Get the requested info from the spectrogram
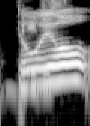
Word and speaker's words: Doyle: She rarely comes down, and her husband Dole. – Doyle. Just, what is Dole, his name? Dole. Can you spell that? – D-O-Y-L-E. Doyle. Everyone, nope, everyone call him Doyle.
